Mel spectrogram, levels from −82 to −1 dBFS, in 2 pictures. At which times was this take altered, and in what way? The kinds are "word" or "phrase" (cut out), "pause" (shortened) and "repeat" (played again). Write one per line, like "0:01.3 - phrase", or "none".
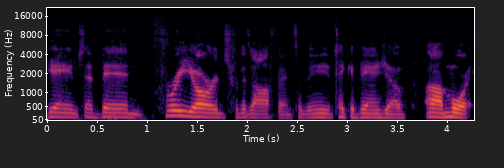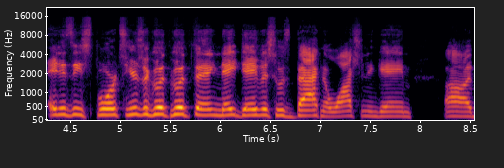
0:02.0 - word
0:03.7 - pause
0:05.5 - repeat
0:07.0 - phrase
